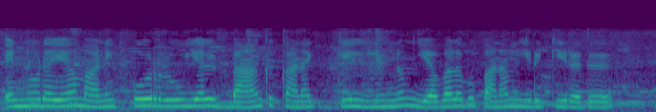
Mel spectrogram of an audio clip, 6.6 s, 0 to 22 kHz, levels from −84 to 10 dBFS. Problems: none marked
